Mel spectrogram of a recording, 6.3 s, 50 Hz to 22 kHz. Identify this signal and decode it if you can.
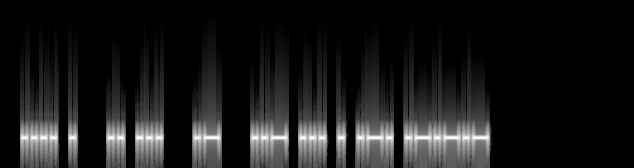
Morse code, heard as a keyed tone, about 25 wpm, 700 Hz. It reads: HE IS A USER.
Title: Sentences from Top 1000 Words - Review Part 5 - 25wpm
